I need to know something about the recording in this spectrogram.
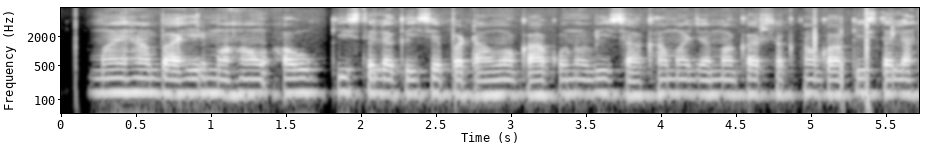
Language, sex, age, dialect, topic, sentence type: Chhattisgarhi, male, 18-24, Western/Budati/Khatahi, banking, question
